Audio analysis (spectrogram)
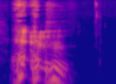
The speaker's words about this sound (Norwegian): Jeg tror han kremter. Det står ikke kremt her, men jeg tror han kremter.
